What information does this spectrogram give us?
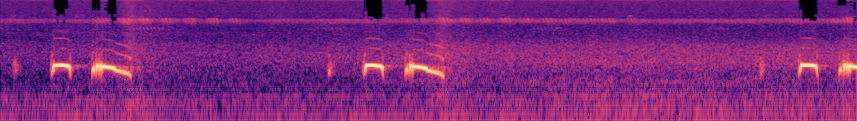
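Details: Repeated lure song of a decoy spotted dove provoking other doves: three phrases, roughly every three and a half seconds, each a soft pip, a flat coo and a drawn-out descending coo, over faint background hiss.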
